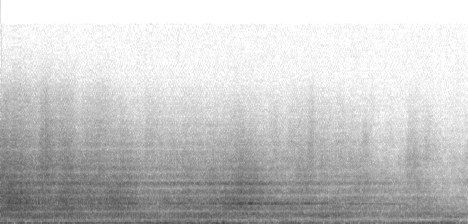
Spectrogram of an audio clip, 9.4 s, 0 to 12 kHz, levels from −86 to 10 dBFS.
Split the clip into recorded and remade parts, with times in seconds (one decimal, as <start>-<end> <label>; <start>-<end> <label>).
0.0-9.4 remade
